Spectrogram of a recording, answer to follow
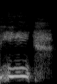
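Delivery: soft, very high titter; tiny impish giggle in character; munchkin giggle. Retold or imitated. Shroom munchkins finishing their tease, high little giggle. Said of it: "They were like shroom munchkins".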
